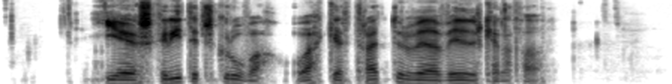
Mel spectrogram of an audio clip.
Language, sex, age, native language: Icelandic, male, 20-29, Icelandic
